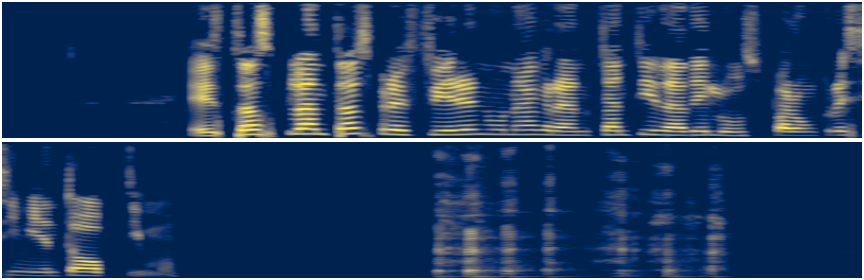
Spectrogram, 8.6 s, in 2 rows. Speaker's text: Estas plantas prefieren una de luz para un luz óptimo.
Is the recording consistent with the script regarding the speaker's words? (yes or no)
no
